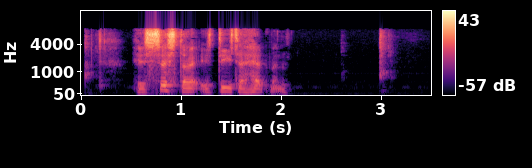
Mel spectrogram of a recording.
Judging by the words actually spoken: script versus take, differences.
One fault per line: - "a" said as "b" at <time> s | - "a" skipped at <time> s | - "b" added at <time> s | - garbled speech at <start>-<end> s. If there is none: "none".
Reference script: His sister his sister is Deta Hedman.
- "his sister" skipped at 1.1 s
